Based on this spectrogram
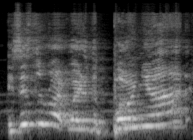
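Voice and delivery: loudly asking the way to the Boneyard on purpose; super loud. Retold or imitated. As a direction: belt the question out for the whole jail to hear. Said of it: "fucking super loud".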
